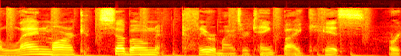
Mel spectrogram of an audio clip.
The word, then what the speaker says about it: Kaees: In this video we're going to be talking about the Landmark Sub-Ohm Clearomizer Tank by Kaees, or Kaees. They said to pronounce it like Kiss.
